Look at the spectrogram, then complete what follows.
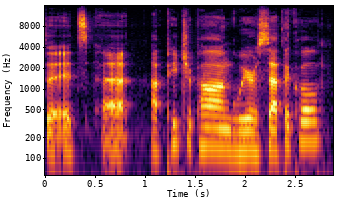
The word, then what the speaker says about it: Apichatpong Weerasethakul: I'll start with the older one, which was Tropical Malady by I will try my damnedest to pronounce his name right. I think it's Apichatpong Weerasethakul.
